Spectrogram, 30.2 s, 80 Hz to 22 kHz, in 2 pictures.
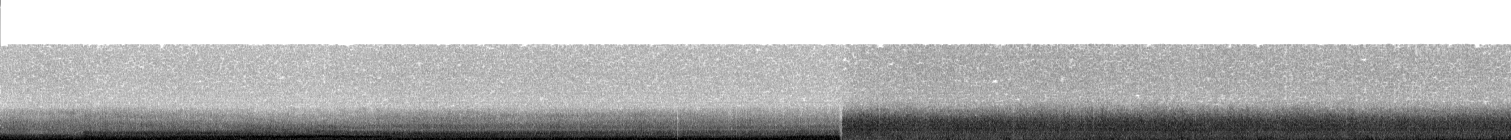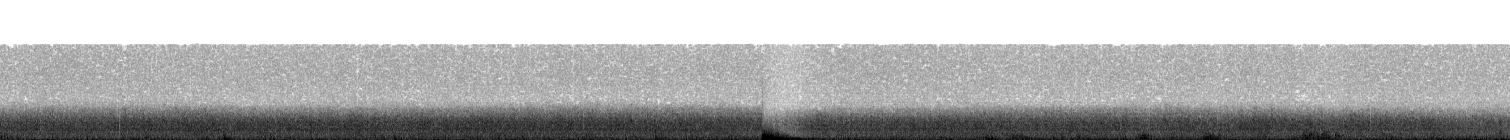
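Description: Film soundtrack music that cuts off abruptly about eight seconds in, giving way to a steady mechanical rumble like a vehicle running; one sharp knock about 23 seconds in, with a few faint ticks near the end.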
